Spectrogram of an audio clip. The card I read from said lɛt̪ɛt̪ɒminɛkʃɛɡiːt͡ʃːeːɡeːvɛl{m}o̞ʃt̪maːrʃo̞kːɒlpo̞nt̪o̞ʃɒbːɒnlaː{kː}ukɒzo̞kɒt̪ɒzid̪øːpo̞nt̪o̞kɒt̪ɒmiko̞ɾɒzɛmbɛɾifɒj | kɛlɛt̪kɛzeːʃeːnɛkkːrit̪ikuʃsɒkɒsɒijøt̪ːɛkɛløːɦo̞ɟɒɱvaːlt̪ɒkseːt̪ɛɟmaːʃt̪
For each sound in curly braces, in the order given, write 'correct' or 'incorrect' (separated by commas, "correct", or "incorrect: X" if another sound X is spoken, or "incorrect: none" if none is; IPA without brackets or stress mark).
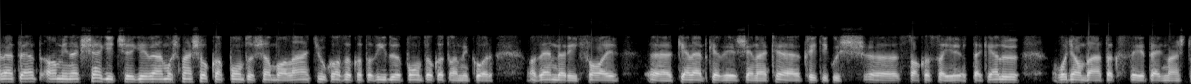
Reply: correct, incorrect: cː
